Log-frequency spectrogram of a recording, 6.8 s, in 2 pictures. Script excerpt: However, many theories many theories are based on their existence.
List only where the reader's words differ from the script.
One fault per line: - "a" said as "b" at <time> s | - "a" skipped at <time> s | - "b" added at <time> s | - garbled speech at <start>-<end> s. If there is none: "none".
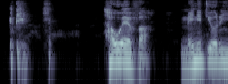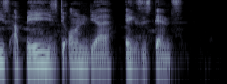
- "many theories" skipped at 3.5 s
